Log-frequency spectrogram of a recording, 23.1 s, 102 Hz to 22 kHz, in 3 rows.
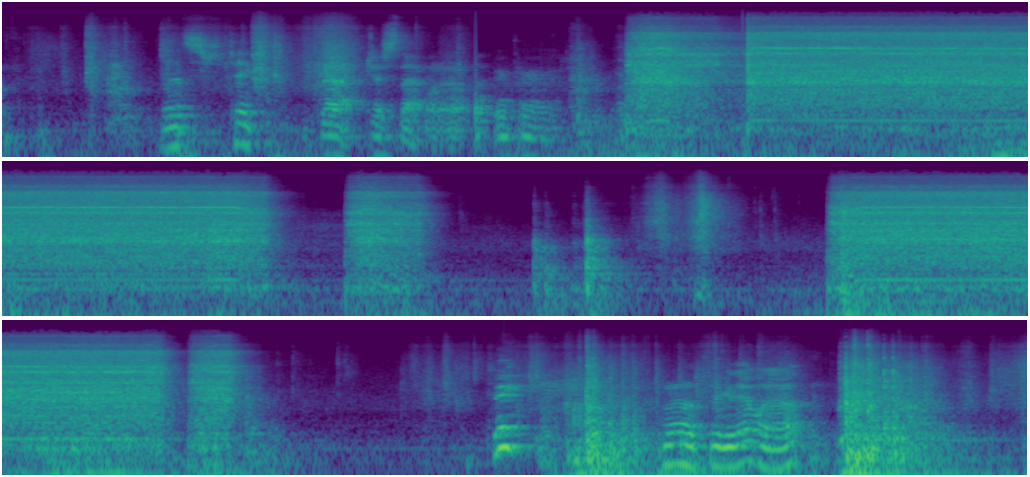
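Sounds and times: drill drilling into metal: 0:04.7 - 0:11.0, 0:13.9 - 0:17.3.

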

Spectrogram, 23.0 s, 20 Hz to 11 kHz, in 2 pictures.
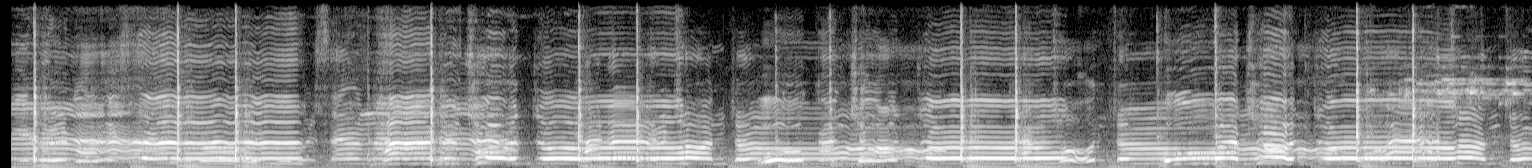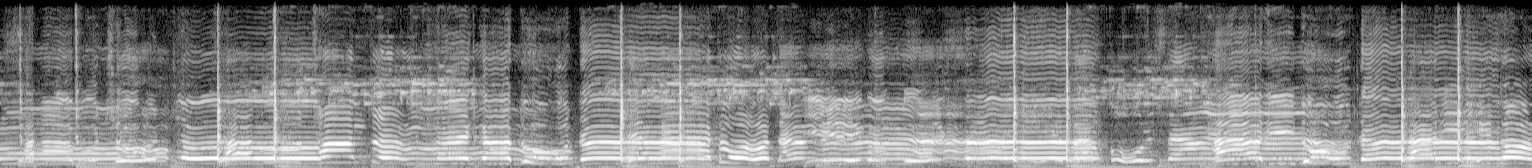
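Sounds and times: barrel drum strikes: 0:00.1 - 0:02.2, 0:04.3 - 0:08.1, 0:10.0 - 0:14.9, 0:16.1 - 0:17.7, 0:18.9 - 0:21.0, 0:21.9 - 0:22.9
ornamented wavering melody: 0:10.1 - 0:21.3.

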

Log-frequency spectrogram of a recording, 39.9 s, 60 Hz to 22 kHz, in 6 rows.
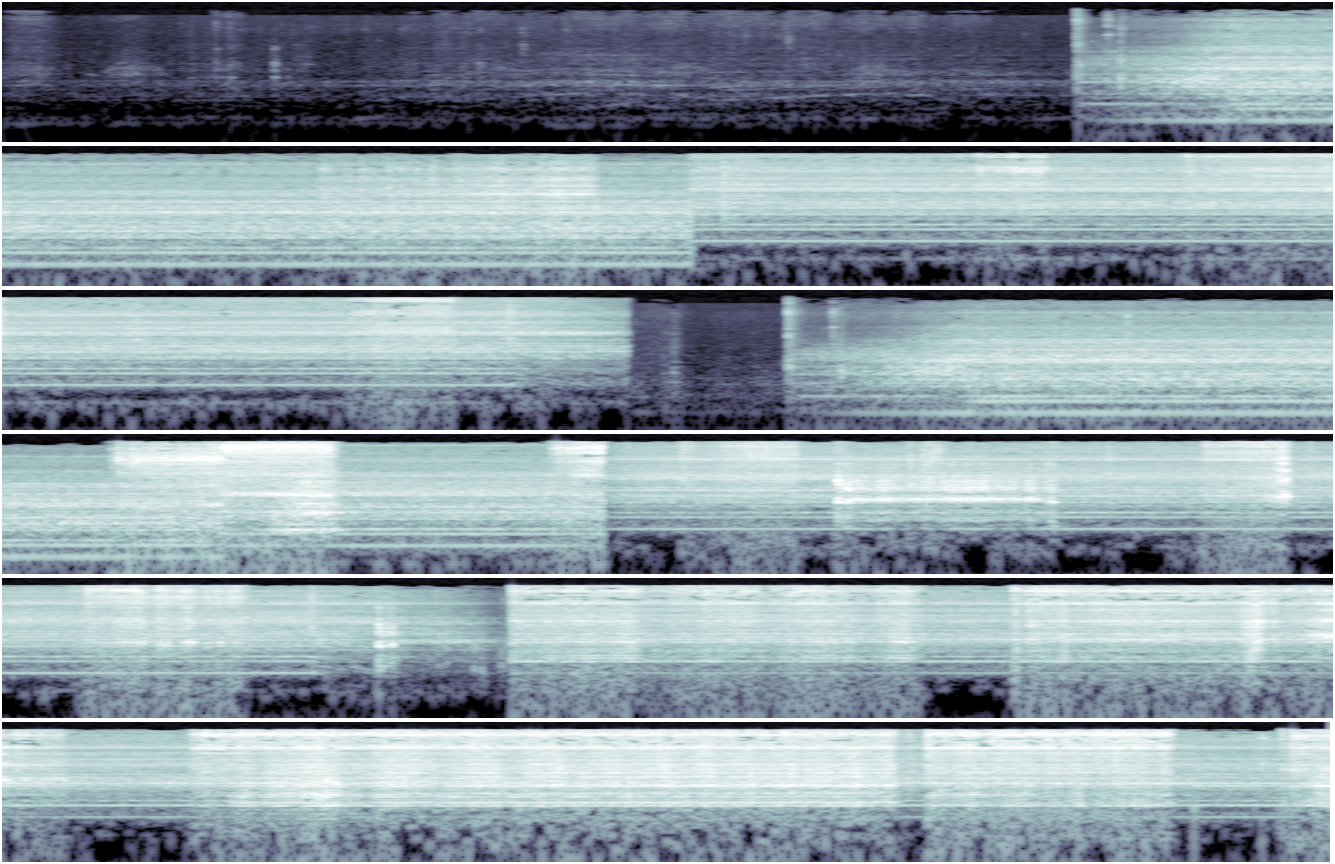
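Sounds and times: chisel scraping spinning wood: 0:07.7 - 0:10.1
lathe motor hum: 0:17.4 - 0:23.0.

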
